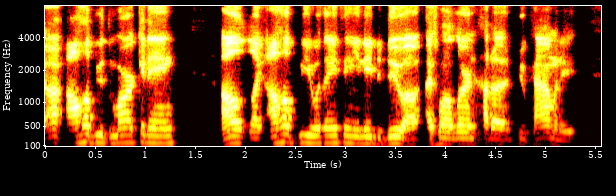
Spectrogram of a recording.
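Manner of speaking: ordinary delivery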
